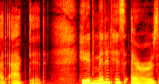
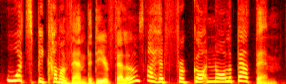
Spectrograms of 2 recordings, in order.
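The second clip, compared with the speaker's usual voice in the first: airy, higher-pitched casual query; light, offhand; 11 semitones higher than usual. A narrator's reading. Toad asking after forgotten friends, lightly. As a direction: ask it breezily, as an afterthought. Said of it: "said Toad lightly".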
